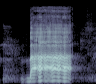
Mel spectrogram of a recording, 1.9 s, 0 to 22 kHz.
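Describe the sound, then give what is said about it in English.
A single sheep bleat rings out clear, a wavering, quavering cry lasting under a second, with faint low murmuring just before and after it. “He's shepherding sheep for the last 40 years.”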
